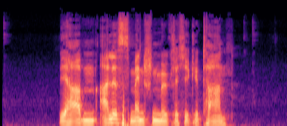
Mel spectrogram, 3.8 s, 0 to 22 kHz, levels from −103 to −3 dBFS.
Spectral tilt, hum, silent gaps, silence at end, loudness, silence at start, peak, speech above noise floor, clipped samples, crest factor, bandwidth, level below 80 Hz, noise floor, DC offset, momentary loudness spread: -5.5 dB/octave; none; none; 0.8 s; -16 LUFS; 0.8 s; 0 dBFS; 47 dB; under 0.1%; 16 dB; 13.5 kHz; -38 dBFS; -62 dBFS; under 0.1%; 7 LU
